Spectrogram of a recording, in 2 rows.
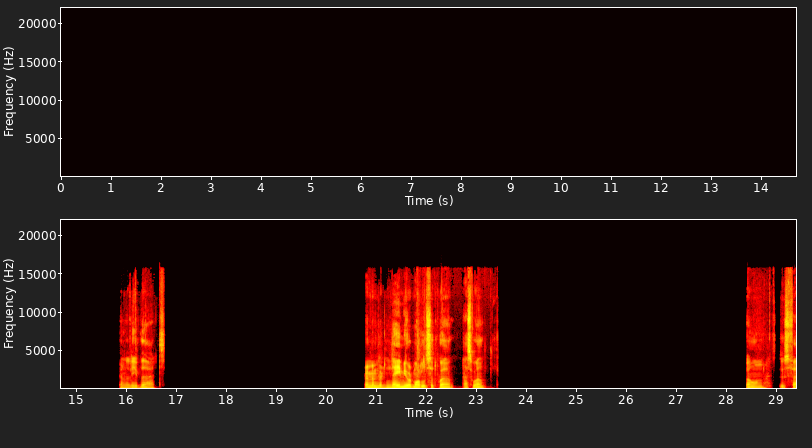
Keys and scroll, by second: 0.9 g, 2.6 g, 3.2 g, 4.4 z, 5.4 alt+shift+d, 6.0 ctrl+z, 6.2 ctrl+z, 6.4 ctrl+z, 6.6 ctrl+z, 6.9 ctrl+z, 7.2 ctrl+z, 7.5 ctrl+z, 8.1 ctrl+z, 8.3 ctrl+z, 9.7 ctrl+z, 9.9 ctrl+z, 10.1 ctrl+z, 10.3 ctrl+z, 10.4 ctrl+z, 10.6 ctrl+z, 10.8 ctrl+z, 12.9 alt+shift+d, 13.3 alt+q, 13.9 w, 23.0-24.6 typing, 24.8 Return, 27.4 BackSpace, 27.7 Return.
